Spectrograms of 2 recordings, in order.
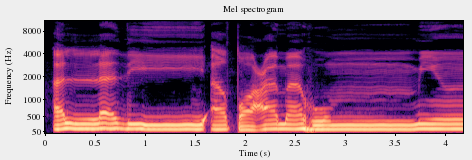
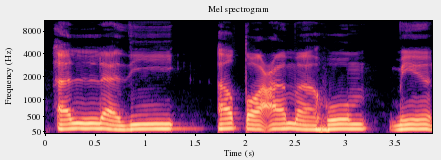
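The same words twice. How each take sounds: First: The phrase flows smoothly in one breath. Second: The phrase is broken into choppy pieces. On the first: The speaker calls it right. "dibaca dengan satu nafas ... mengalir tanpa terputus" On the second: The speaker calls it wrong. "jangan sampai suara kita terpotong-potong ... jangan seperti itu"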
